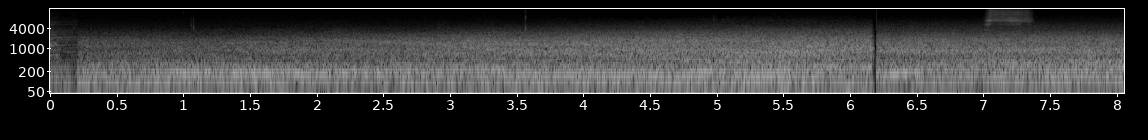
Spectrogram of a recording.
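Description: Road traffic on a city street: a steady engine hum with tyre noise that grows louder over the first few seconds, and a short hiss about seven seconds in.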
